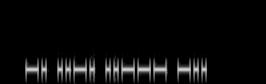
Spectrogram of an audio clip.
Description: Morse code, heard as a keyed tone, about 30 wpm, 700 Hz. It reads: NF2D
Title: USA Call Signs - 4 Characters - Repeated 3x - 30wpm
